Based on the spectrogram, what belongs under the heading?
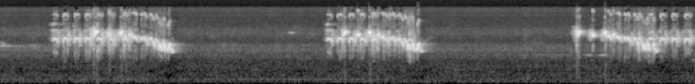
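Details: Bar-winged prinia lure call used for bird trapping, known locally as ciblek meong: a buzzy, mewing high phrase sliding downward at the end, given three times with pauses of about a second between bursts, clean background.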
